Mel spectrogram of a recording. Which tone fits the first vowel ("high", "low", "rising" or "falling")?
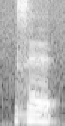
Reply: low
